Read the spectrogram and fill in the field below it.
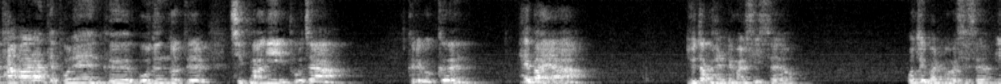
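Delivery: normal talking voice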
